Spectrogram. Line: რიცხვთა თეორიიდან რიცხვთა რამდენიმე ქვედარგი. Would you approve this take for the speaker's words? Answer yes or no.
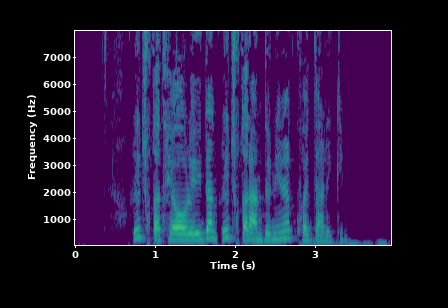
yes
